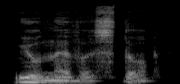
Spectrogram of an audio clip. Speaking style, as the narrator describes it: muttered

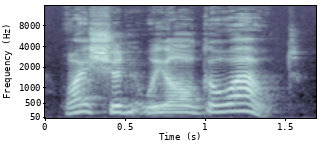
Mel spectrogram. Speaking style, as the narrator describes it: cried John

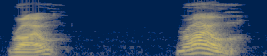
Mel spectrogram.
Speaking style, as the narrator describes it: He called desperately into the depths of that dark night

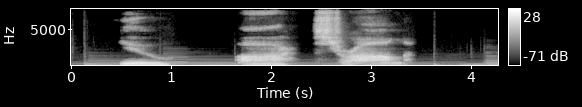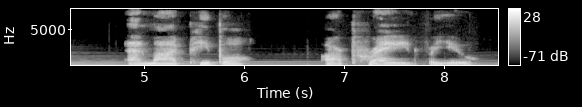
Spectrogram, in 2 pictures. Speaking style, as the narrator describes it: small, elderly maintenance woman whispered

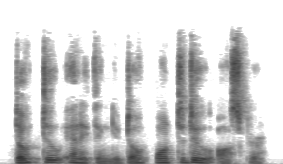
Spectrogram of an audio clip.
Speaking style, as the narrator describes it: she whispered

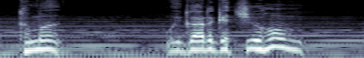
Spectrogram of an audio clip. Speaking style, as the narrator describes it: Billy whispered

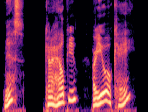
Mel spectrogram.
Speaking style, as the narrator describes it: His voice was shaky and uncertain

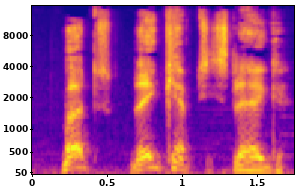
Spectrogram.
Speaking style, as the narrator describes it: he chuckled

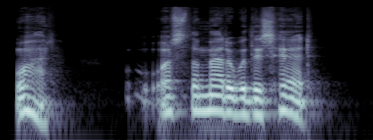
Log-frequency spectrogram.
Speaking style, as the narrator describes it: The girl faltered

